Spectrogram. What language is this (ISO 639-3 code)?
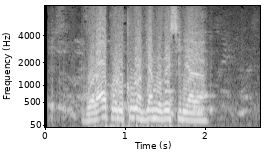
fra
